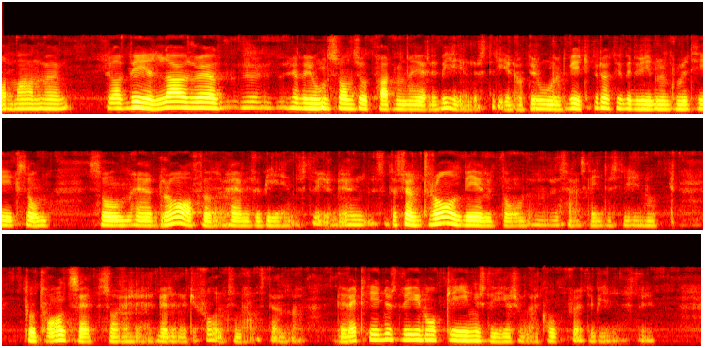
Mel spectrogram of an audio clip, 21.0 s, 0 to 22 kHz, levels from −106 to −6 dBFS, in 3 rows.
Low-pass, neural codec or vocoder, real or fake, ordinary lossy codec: 7.2 kHz; autoencoder, 22.05 kHz, a latent of 192 numbers a frame, VITS, trained on one speaker; fake; AAC, 48 kbps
